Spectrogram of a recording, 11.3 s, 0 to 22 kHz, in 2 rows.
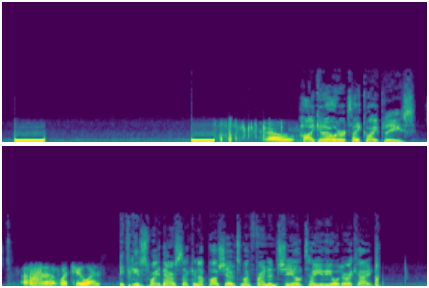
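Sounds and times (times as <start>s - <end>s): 
steady electronic telephone tones: 0.2s - 0.6s, 2.5s - 3.0s
speech: 3.9s - 5.6s, 6.5s - 10.8s.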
